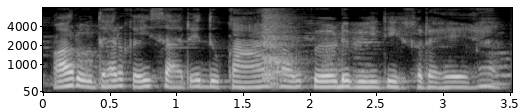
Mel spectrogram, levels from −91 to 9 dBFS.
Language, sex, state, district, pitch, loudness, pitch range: Hindi, female, Chhattisgarh, Raipur, 200 Hz, -17 LUFS, 195-215 Hz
